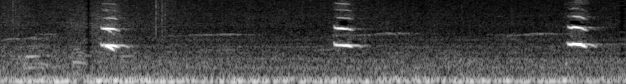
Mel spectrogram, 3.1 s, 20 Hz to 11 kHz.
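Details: Osprey at the Charlo Osprey Nest, 21 April 2022, amid a skirmish with a third osprey: three clear, short, downslurred whistled notes roughly one second apart over a low steady background rumble.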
